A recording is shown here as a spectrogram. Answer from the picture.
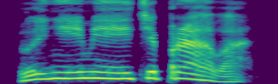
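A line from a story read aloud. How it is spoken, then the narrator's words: Strangled hiss. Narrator (Russian): задушенным голосом прошипела Генриетта Абелардовна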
